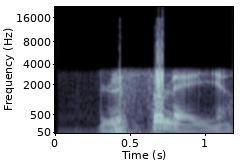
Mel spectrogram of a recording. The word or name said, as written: le soleil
